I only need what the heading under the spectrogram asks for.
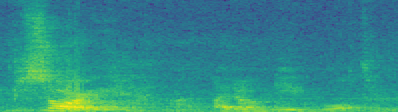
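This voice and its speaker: Actor as tired husband in his fifties, halting, defensive, stage drama, distant noisy recording. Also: fairly high pitch, sing-song, reverberant. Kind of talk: staged play reading. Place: roomy hall, staged reading at a college.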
